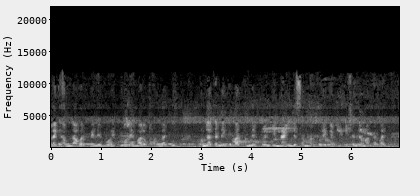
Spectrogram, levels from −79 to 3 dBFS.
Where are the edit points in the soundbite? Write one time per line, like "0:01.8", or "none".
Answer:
none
